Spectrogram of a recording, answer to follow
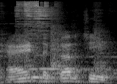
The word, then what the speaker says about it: handkerchief: He had his number 2 handkerchief Handkerchief, Handker, handkerchief, but pronounced handkerchief. D silent.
